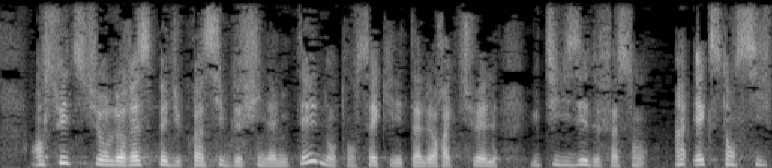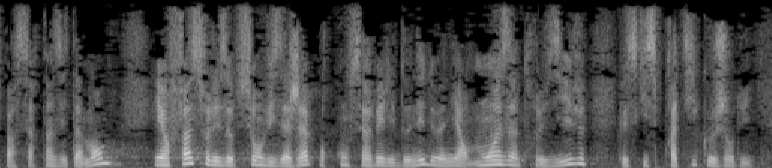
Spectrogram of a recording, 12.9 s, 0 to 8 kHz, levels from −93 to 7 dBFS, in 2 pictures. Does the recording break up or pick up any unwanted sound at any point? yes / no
no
